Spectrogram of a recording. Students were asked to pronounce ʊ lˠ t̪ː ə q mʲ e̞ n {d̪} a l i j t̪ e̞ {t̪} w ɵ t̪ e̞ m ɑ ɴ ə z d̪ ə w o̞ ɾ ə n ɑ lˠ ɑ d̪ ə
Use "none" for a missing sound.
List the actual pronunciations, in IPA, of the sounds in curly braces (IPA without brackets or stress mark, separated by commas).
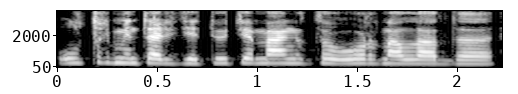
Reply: t̪, t̪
